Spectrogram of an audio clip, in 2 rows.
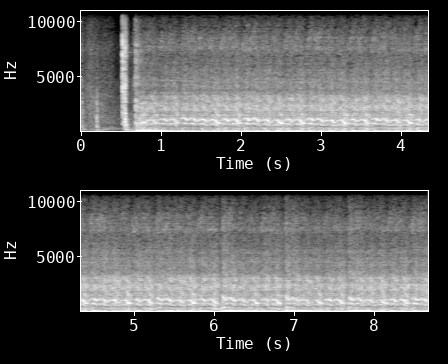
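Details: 1994 Isuzu cab-over diesel truck, sitting for 3 years, cranked after cleaning the battery terminals: steady, fairly brisk cranking with even compression pulses but no firing; cranks without starting, fuel not yet reaching the injectors.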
